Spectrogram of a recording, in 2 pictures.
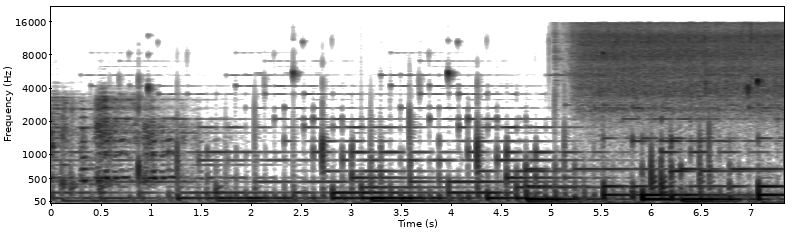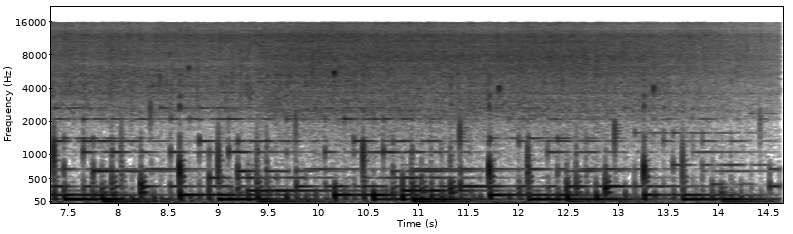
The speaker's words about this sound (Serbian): Nedeljom svi u ulici meso prže.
